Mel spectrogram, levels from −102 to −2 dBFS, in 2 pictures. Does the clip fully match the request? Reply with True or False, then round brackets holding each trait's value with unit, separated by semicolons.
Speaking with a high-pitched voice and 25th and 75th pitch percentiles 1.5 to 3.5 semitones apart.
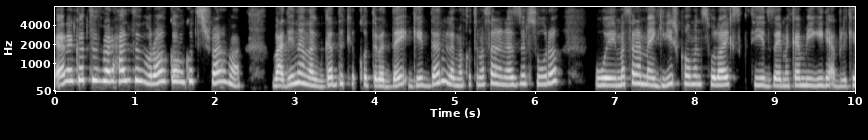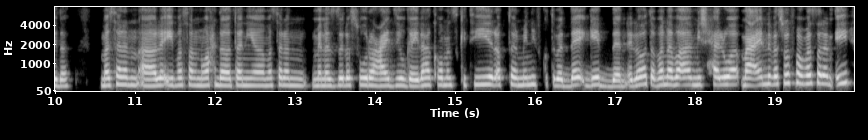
True (255 Hz; 2.9 semitones)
